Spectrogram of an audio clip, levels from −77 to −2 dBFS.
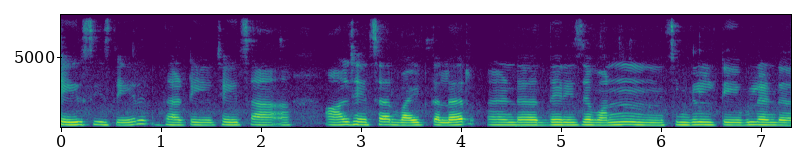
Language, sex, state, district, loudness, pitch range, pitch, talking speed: English, female, Maharashtra, Gondia, -16 LUFS, 180-195 Hz, 185 Hz, 170 wpm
